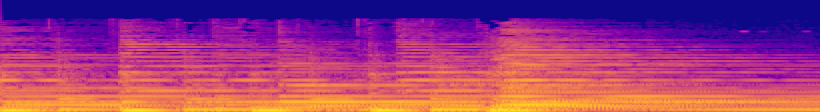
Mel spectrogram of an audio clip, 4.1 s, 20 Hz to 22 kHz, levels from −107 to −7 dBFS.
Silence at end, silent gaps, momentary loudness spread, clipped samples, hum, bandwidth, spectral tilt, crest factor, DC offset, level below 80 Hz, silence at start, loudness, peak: 0 s; none; 10 LU; under 0.1%; none; 8 kHz; -8 dB/octave; 14 dB; under 0.1%; -48 dBFS; 0 s; -22 LUFS; -6 dBFS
